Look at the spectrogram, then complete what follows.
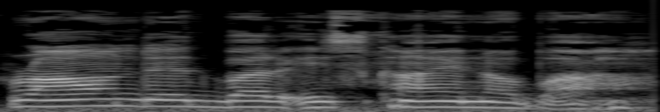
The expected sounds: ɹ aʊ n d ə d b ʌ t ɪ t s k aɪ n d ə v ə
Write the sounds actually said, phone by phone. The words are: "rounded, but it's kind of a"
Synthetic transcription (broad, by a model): ɹ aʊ n d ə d b ʌ t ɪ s k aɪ n ə b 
